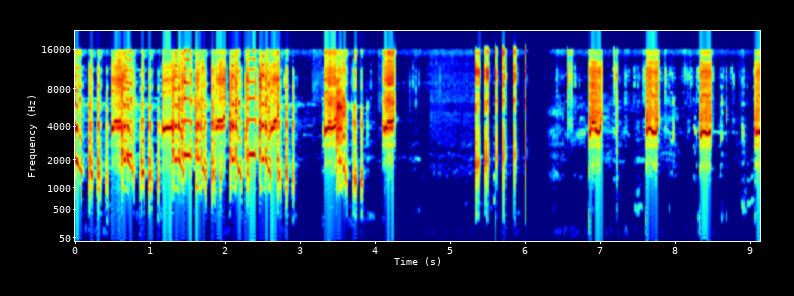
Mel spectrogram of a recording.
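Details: Grey francolin (desi teetar) calling: burst of harsh chattering squawks, then scattered shorter strident notes separated by silent gaps.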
